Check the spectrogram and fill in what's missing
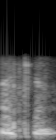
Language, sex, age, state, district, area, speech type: Hindi, female, 45-60, Madhya Pradesh, Balaghat, rural, conversation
